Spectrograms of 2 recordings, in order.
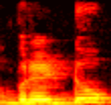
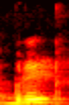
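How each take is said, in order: First: The word ends with an added 'u' vowel. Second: The word ends on the final consonant. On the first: The speaker calls it wrong. "ಬ್ರೆಡ್ಡು ಕೊಡಿ ಅಂತ ಕೇಳ್ತೀವಾ" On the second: The speaker calls it right. "ಇಲ್ಲ ಬ್ರೆಡ್ ಕೊಡಿ ಅಂತ ಕೇಳ್ತೀವಿ"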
